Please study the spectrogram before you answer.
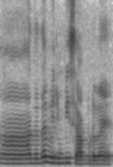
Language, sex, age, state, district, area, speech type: Tamil, female, 45-60, Tamil Nadu, Namakkal, rural, spontaneous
